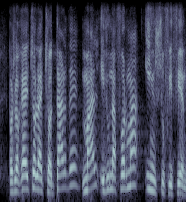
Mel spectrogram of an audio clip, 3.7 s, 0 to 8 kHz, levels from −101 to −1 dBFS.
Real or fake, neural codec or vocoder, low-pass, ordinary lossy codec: real; none; 7.2 kHz; Opus, 24 kbps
